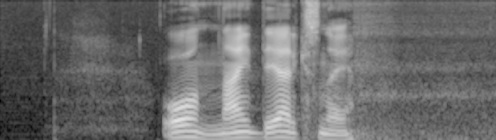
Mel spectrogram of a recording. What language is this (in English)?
Norwegian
